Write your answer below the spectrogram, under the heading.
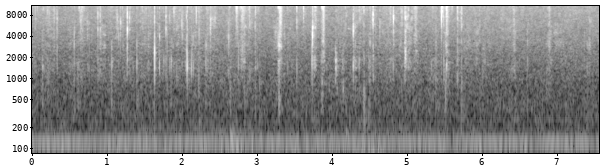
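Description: Faint, irregular small clicks and smacks of three-day-old Maltese puppies suckling at their mother's teats, over a low steady hum.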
